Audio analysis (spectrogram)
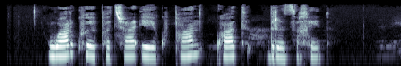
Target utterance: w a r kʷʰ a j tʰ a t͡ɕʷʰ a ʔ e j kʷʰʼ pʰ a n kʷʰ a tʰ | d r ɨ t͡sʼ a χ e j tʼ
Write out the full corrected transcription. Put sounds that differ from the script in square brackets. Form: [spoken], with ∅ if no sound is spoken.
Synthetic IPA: w a r kʷʰ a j [pʰ] a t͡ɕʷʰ a ʔ e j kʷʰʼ pʰ a n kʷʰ a tʰ | d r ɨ t͡sʼ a χ e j tʼ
